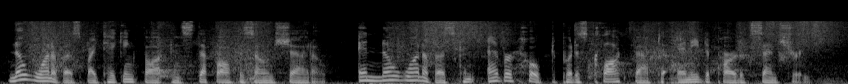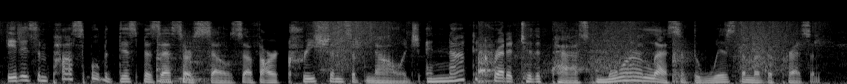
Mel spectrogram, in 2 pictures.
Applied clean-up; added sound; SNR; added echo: none; Bathtub (filling or washing); 11 dB; none.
